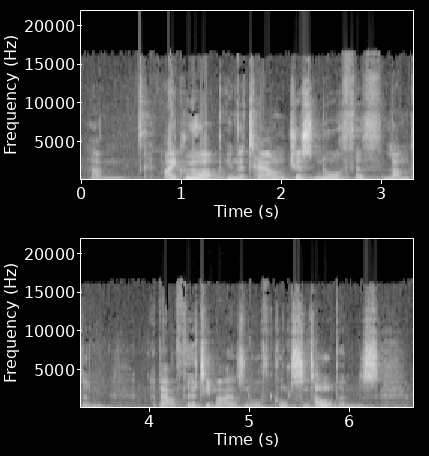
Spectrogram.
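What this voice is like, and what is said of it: Southern London British accent. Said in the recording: “I'm British, you, you know that, you can tell from my accent. I have a very London southern accent apparently.”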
